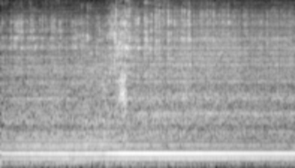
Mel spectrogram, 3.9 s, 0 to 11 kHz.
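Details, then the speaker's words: Early-2000s Snap-on 60 A 12 V workshop battery charger after timer switch repair, running with its fan: steady mains hum with a buzzing rattle that rises when switched to high current; something vibrating inside, possibly loose. "don't like that it vibrates [Music] i don't know why that would be unless it's just loose"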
